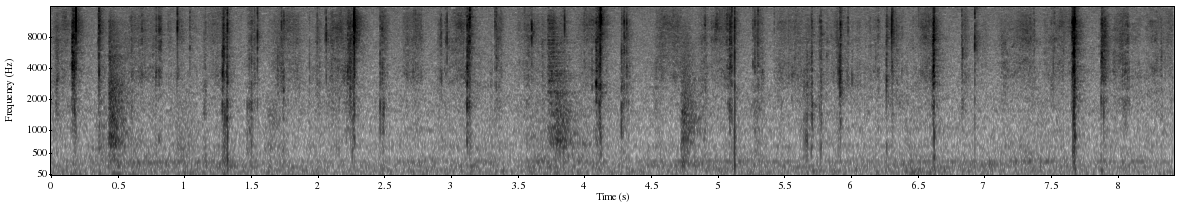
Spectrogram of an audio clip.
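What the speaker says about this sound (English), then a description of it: "so she's got to shuffle her deck" Quiet, crisp card shuffling: a run of sharp little riffles and flicks coming in irregular bursts, close by, with no talking.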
